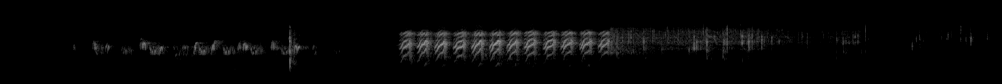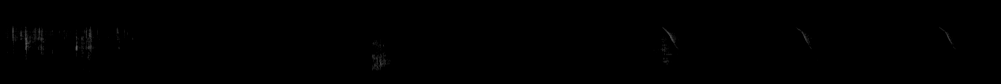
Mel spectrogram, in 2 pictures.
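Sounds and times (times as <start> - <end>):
songbirds singing: 0.2 - 8.7, 18.0 - 18.3, 19.4 - 19.6
fast bird trill: 4.0 - 6.4.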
